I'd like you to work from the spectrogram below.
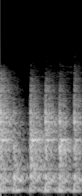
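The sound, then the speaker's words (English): A quick series of about five firm knocks on a door at night, waking a person in bed, evenly spaced, each one a loud dull thud that rings briefly before the next. “On the door.”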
